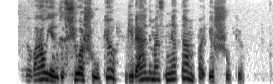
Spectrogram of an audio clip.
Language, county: Lithuanian, Tauragė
